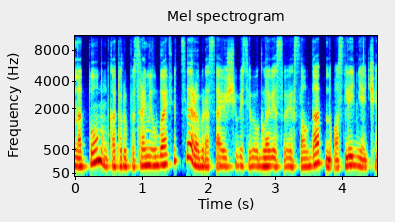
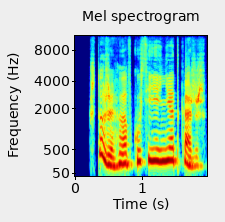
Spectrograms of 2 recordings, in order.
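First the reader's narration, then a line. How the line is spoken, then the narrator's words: Exclaiming. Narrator (Russian): воскликнул Генри Линн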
